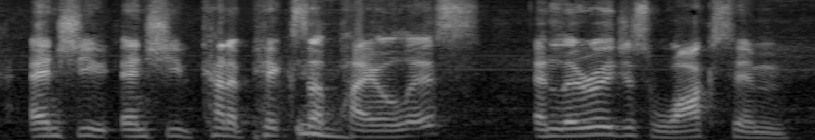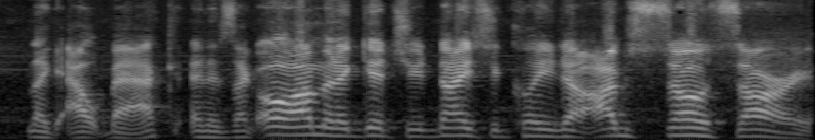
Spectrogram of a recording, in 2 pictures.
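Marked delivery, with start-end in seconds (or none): 5.4-8.2 put-on, acted minotaur voice. Narrating a scene, speaking as the minotaur who picks up Pyolus, in a minotaur impersonation. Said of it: "impersonation of a minotaur".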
